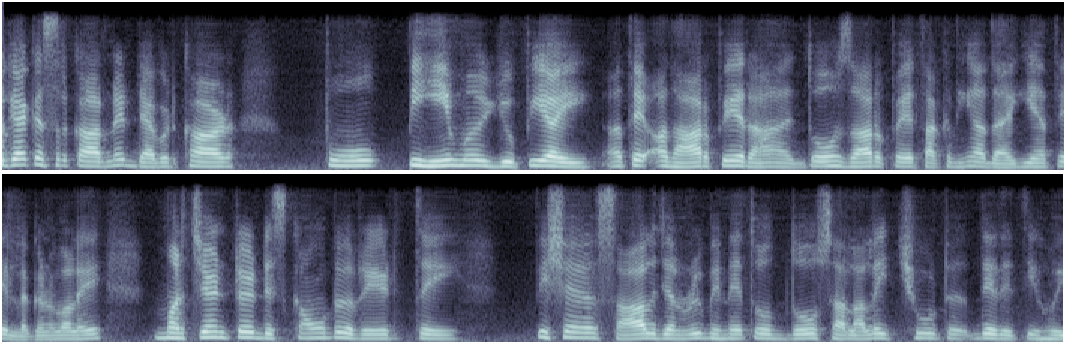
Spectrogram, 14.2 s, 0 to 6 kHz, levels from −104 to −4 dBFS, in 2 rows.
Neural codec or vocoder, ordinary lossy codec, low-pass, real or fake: codec, 16 kHz, about 1 kbps, DyCAST, with the encoder's durations; none; 5.4 kHz; fake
